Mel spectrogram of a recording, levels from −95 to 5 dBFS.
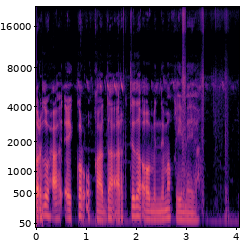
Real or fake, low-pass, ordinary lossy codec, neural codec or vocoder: real; none; none; none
